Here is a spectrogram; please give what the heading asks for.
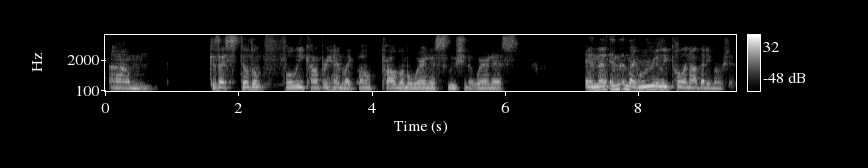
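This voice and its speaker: A man's voice: mid-range voice, moderate pace, a little mellow, lo-fi sound. A man speaking casually and candidly, a little self-effacing, as a salesman on a recorded call. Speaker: salesman, prospective coaching client. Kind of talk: casual, candid phone conversation.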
